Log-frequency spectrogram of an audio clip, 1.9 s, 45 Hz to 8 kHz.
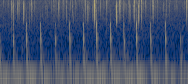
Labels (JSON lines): {"label": "biophony, knock", "recorder": "SoundTrap 300"}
